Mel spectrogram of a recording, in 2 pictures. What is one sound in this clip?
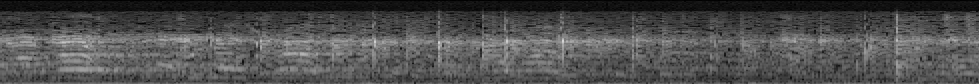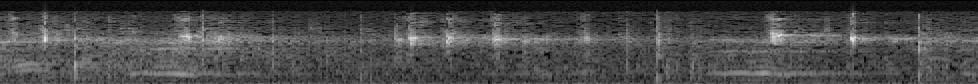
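Several people talk casually at a distance outdoors.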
